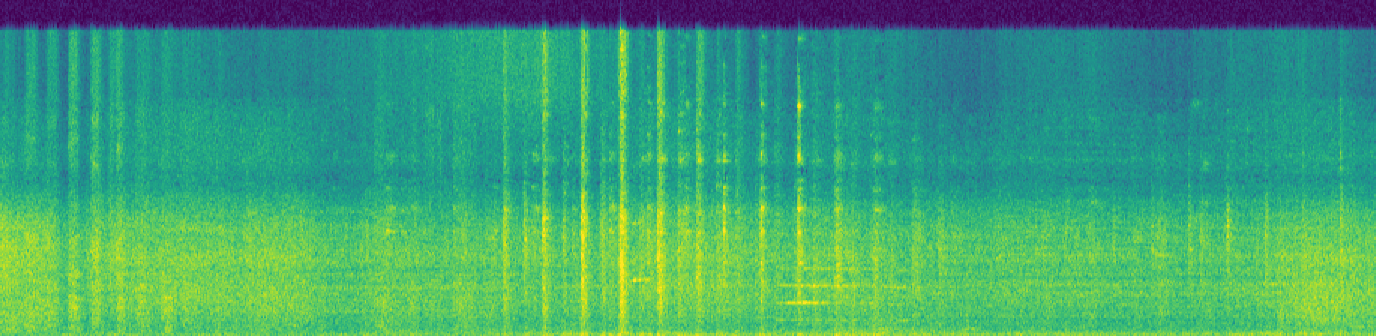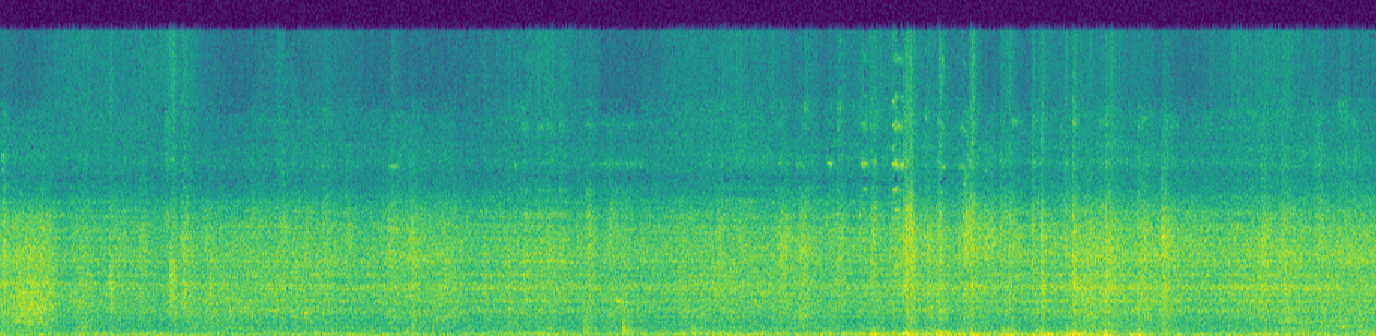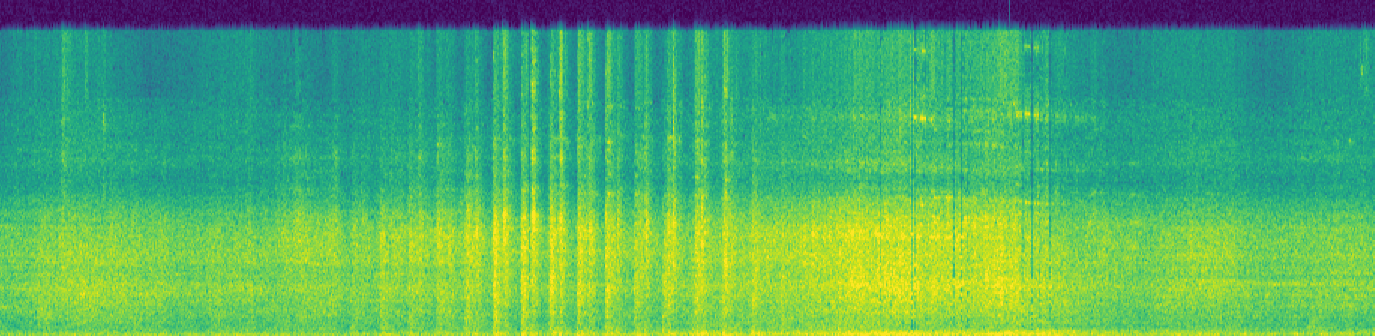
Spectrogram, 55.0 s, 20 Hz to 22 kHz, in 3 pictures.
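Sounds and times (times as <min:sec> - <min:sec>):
freight train wheels clacking: 0:00.0 - 0:55.0
faint wheel squeal: 0:10.4 - 0:12.3.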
